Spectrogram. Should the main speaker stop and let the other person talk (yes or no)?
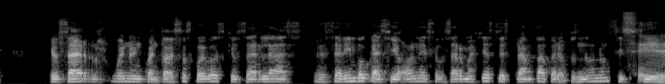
no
